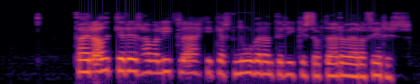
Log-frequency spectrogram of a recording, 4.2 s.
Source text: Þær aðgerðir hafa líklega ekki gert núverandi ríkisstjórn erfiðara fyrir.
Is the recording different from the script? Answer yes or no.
no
